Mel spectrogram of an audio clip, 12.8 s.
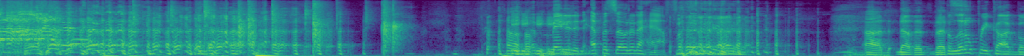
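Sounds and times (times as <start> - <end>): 
laughter: 0.0 - 11.2
person clapping: 1.2 - 5.2
speech: 6.5 - 9.7, 10.8 - 12.7.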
